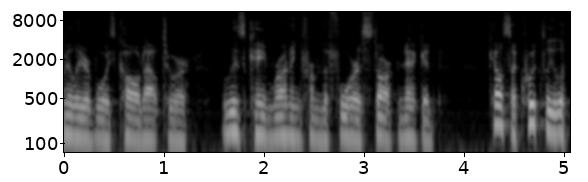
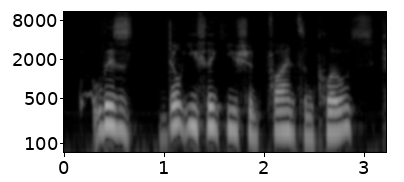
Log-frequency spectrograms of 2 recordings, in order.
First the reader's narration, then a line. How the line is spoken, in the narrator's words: Kelsa choked out after being practically pulled off of her feet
